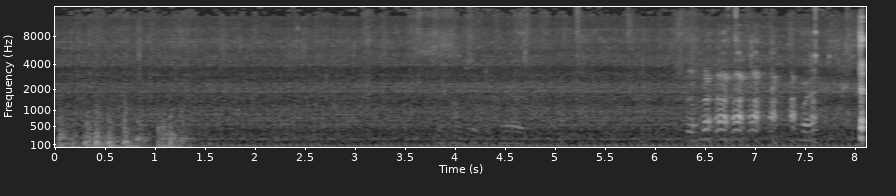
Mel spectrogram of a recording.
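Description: Faint, steady low rumble, with a few low knocks in the first second or so and faint distant voices from about six seconds in.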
